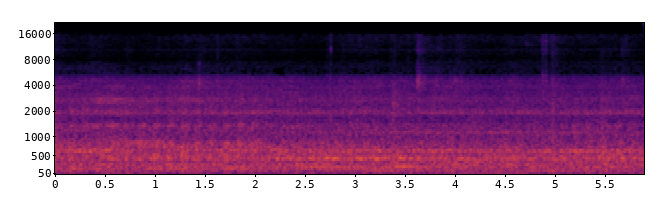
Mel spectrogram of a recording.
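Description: Tokyu Meguro Line electric commuter train running along the track, heard from inside the carriage: a steady rumble of wheels on rail with a low steady hum.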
